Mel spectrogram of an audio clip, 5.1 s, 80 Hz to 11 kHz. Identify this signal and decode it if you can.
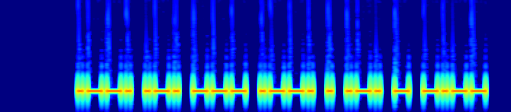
Morse code, heard as a keyed tone, about 25 wpm, 700 Hz. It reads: PROPERTY
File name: 8 Letter Words - First 3 Letters Given - 25wpm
